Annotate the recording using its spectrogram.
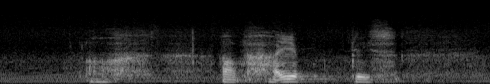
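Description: A young man speaks softly nearby.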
